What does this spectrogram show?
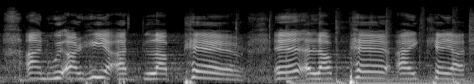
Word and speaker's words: Lapaire: Yeah, the right word is Lapaire. Lapaire, just as it is. Exactly, meaning a pair. La means the, then pair, the pair.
